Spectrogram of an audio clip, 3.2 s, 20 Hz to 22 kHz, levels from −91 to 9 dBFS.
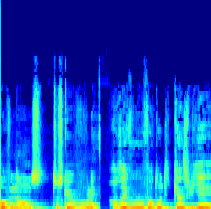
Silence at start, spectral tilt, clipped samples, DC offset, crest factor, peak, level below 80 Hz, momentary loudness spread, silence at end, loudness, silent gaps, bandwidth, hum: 0 s; -6.5 dB/octave; under 0.1%; under 0.1%; 16 dB; -6 dBFS; -60 dBFS; 9 LU; 0 s; -24 LUFS; none; 14 kHz; none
